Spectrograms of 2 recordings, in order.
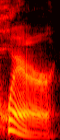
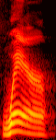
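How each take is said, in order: First: The word begins with a breathy 'hw' sound. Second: The word begins with a plain 'w' sound. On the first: The speaker calls it wrong. "pronouncing all the silent H's in every word? I hate when people do that" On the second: The speaker calls it right. "It's where"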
